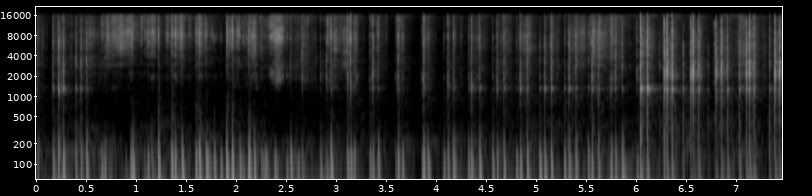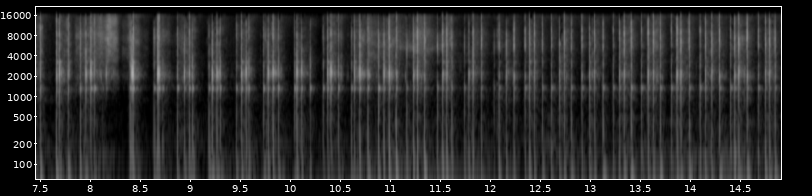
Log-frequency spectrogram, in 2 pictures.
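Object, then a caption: Small plastic cream jar with screw lid. Long nails rapidly tap and scratch the lid and body of a small cylindrical plastic cream jar with a green label and a black screw lid, held close to the microphone. Crisp, dry clicks with no ring come in a steady stream: softer, lower taps for the first six seconds, then brighter, denser tapping and scratching.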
